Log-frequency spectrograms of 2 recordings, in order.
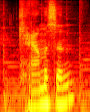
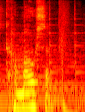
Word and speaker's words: Camosun: lot of confusion so i've heard this as camison campson yeah camison is the most popular one it is camosun camosun as in camosun college a colleague of mine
